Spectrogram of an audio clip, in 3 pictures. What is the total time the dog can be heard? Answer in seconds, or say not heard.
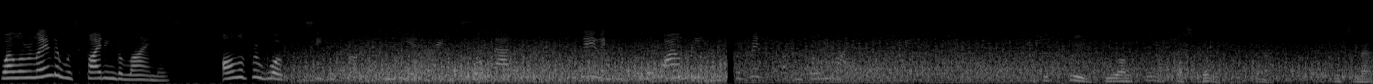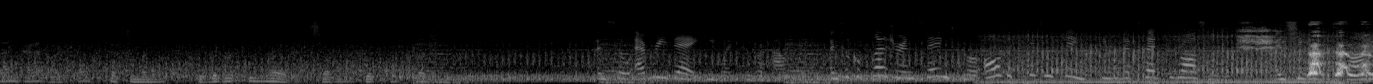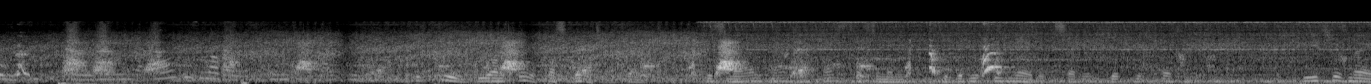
12 s.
